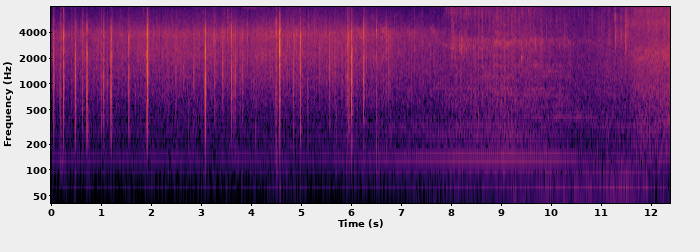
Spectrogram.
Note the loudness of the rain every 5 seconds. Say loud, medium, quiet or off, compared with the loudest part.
loud, quiet, medium.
